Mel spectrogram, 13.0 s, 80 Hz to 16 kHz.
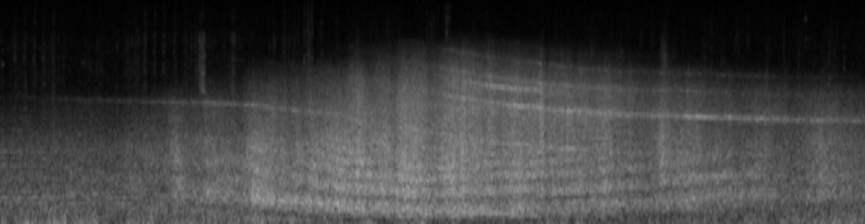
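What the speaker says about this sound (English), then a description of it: "Canada's strategic airlifter is the CC-177 Globemaster" A Canadian CC-177 Globemaster strategic airlifter flies past at an airshow, its jet engines producing a broad, steady roar that swells toward the middle and then eases, with a rising whine layered on top and no voices.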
